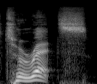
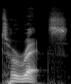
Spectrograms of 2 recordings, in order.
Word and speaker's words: Tourette's: joke doesn't quite work because you say florets of broccoli but tourette's so the stress is on the different word so tourette's is a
